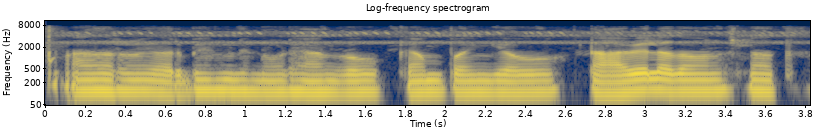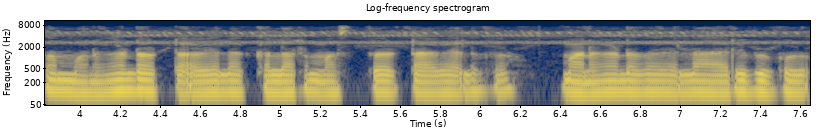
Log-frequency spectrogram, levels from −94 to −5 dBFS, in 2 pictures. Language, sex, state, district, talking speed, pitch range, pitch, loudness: Kannada, male, Karnataka, Bijapur, 70 wpm, 110-120 Hz, 115 Hz, -20 LUFS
